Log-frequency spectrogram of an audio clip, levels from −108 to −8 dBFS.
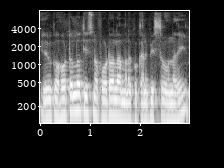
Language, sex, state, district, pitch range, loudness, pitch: Telugu, male, Telangana, Mahabubabad, 120-140 Hz, -15 LUFS, 130 Hz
